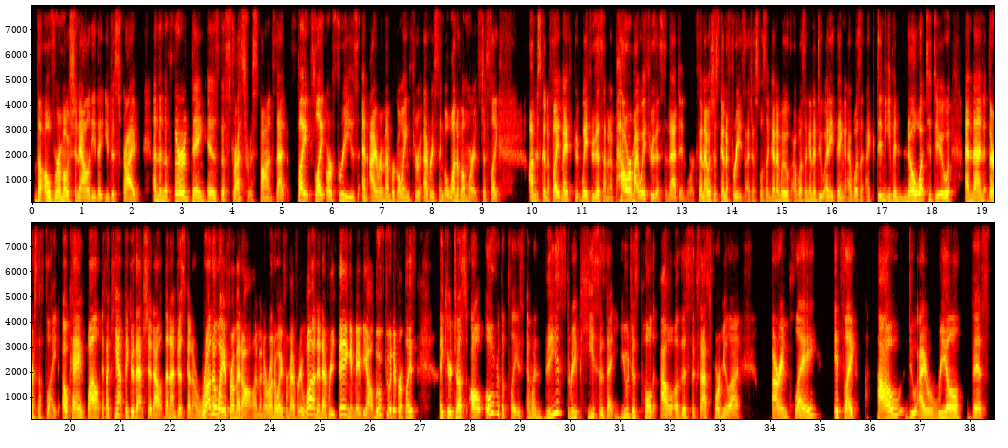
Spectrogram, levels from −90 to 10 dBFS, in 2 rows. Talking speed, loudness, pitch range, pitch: 245 wpm, -19 LUFS, 175-215 Hz, 185 Hz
